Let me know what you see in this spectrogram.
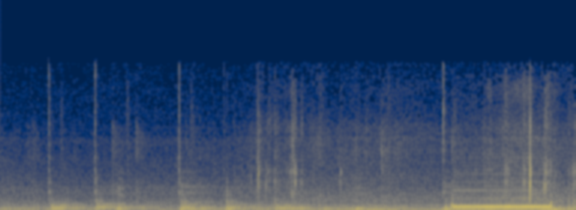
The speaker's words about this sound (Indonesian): Uh, kita telpon oke. Okay mudah-mudahan diangkat tadi udah janjian sih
